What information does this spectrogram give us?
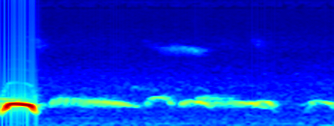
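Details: Spotted dove in the 'thổ pha đồng' voice style: one loud, rounded coo opens, followed by a soft, low, wavering murmur that fades out.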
